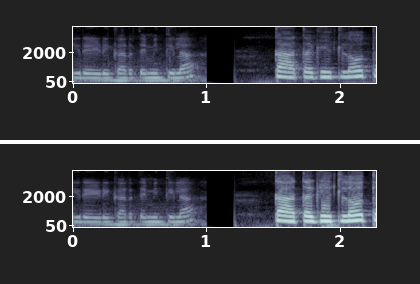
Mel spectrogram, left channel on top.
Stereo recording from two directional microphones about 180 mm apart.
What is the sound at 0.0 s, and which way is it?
Speech, 10° left (ahead or behind).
